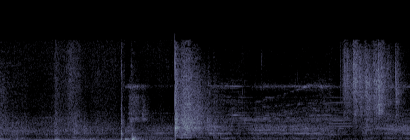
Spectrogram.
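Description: Glass marbles clicking against each other and a small tin as they are gathered up off the floor: a couple of sharp clacks, then a quick run of light clicks near the end.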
